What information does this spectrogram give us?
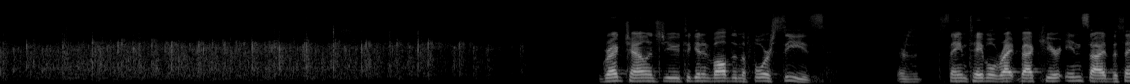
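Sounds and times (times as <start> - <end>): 
audience applauding: 0.0 - 5.4
speech: 6.0 - 8.3, 9.0 - 11.2.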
